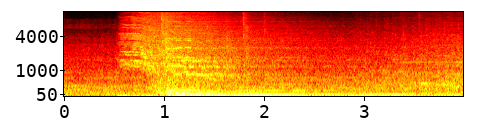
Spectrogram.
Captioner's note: quick scary bang; intense scary music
